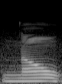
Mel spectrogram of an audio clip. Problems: constant background noise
